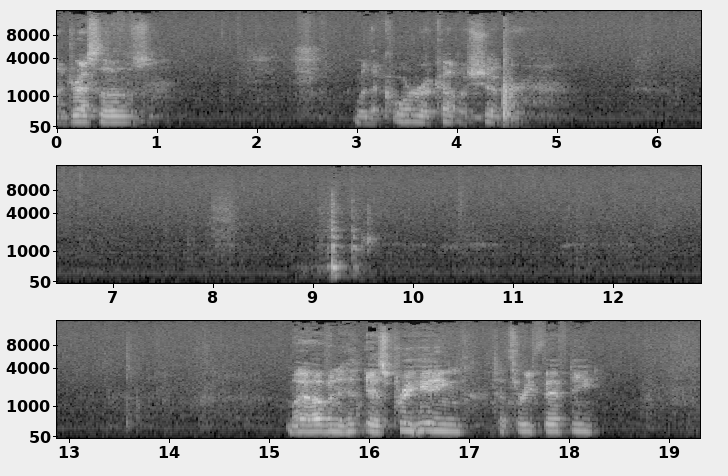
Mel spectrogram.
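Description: A middle-aged man talks calmly close by, in short bursts.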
